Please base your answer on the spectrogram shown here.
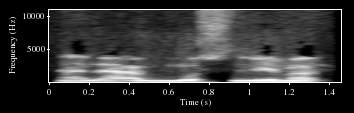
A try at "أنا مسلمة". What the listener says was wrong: Now you can't stop in the middle. Ana muslimatun. Don't say muslima. Muslimatun. They say muslima. Muslimatun. Muslimatun.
